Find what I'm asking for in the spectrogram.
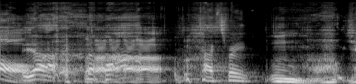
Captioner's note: both laughing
